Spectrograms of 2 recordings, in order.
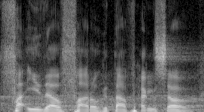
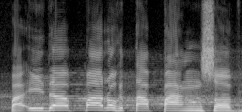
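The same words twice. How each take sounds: First: Slow, "Faida faroh" with a clear f sound; careful correct reading, "faroh" with f; correct pronunciation. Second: Sundanese accent, slow, "paroh" with p instead of f; drawn out slowly in Sundanese accent, "Faida paroh" with p for f. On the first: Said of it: "Ya belajarlah". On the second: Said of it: "orang Sunda katanya". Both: Shown as a demonstration.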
